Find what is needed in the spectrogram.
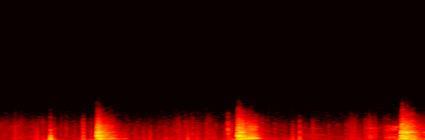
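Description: Radio-drama sound effect of a pickaxe tapping through a vault's concrete floor: two heavy knocks about a second and a half apart, with lighter knocks and a crumbling smear between them, as the floor gives way.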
